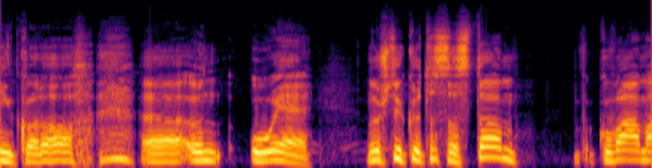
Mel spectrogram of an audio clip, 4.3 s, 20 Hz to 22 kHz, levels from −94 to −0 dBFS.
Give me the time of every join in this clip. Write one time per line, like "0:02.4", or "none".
none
